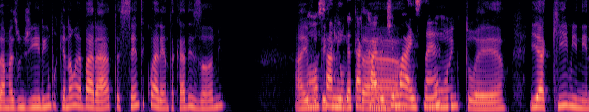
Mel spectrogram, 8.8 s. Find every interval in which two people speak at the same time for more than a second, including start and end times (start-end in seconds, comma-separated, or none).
4.6-6.6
